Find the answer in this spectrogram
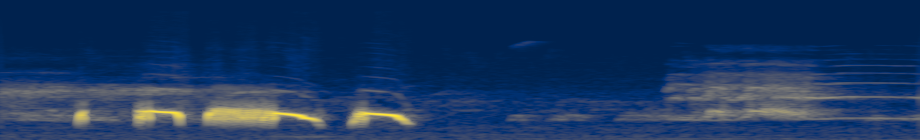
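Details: Spotted dove in the hạp bổi calling style, used to excite trained doves; a brief note, then three deep hollow coos, the longest sliding down, followed by faint distant chatter and hiss.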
